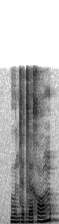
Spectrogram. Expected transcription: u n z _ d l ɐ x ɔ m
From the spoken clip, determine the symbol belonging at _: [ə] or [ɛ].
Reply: ə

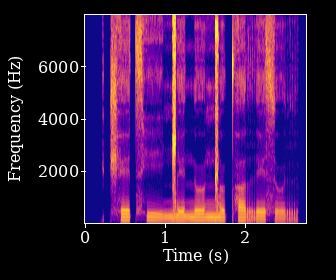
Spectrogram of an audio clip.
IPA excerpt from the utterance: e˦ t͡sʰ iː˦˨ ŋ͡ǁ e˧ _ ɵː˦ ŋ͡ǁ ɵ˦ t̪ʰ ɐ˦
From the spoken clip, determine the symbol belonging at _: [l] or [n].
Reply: n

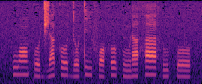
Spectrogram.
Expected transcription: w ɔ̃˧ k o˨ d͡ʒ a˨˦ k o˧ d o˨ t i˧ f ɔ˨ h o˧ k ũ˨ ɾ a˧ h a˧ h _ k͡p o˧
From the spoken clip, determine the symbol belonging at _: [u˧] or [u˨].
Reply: u˨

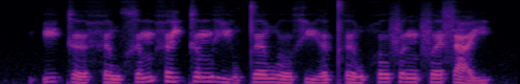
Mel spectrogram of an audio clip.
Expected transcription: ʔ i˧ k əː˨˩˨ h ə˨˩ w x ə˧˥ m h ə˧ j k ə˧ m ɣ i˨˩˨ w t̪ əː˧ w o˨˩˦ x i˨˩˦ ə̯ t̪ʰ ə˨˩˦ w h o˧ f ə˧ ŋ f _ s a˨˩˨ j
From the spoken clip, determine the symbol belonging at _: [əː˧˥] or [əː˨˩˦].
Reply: əː˧˥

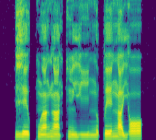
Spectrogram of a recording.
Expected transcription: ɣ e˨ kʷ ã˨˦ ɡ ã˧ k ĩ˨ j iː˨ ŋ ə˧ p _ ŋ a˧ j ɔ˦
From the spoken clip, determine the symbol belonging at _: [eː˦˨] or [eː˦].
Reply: eː˦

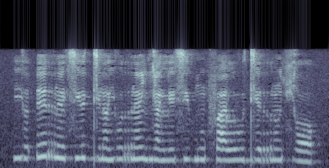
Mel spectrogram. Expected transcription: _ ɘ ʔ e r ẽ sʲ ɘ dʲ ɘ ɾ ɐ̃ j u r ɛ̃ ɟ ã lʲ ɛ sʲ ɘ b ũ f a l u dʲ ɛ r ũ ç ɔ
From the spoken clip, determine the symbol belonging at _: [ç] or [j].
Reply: j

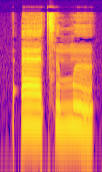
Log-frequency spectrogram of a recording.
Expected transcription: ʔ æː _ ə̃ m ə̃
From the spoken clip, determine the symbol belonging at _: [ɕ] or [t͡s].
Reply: t͡s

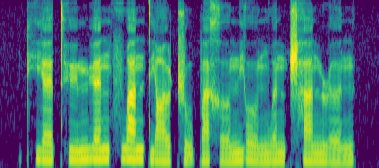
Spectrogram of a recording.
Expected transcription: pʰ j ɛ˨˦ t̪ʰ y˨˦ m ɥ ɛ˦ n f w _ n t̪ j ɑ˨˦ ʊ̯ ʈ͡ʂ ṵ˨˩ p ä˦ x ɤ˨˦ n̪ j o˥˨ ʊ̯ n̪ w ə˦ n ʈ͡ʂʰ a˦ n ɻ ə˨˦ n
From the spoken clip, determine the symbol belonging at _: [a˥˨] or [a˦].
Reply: a˦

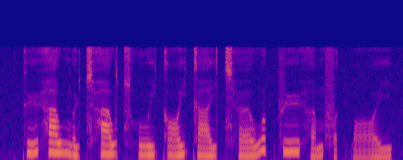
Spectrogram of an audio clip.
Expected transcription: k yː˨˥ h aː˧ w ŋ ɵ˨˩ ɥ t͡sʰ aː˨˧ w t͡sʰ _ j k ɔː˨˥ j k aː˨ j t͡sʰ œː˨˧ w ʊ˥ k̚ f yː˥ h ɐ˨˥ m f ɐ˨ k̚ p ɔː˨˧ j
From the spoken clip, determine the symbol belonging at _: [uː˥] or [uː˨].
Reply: uː˨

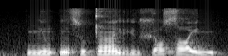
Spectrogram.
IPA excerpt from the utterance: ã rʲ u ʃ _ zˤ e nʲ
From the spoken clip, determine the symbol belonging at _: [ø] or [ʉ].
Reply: ʉ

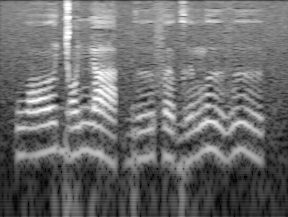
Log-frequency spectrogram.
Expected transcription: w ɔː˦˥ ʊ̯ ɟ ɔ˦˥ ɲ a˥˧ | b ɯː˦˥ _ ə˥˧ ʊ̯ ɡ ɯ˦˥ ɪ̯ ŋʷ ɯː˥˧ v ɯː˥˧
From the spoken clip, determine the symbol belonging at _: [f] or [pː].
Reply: f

